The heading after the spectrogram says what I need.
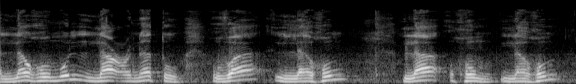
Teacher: یہ اصل میں لی ہے، ہم کے ساتھ استعمال ہوا، لا پڑھا گیا، ملا کر پڑھیں گے لہم۔ ملا کر پڑھنے کی صورت میں لہم میں میم پر پیش ہوگا، اس سے اللعنۃ کی لام کے ساتھ ملائیں گے، اور درمیان میں سے الف یعنی حمزہ کو حذف کیا جائے گا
